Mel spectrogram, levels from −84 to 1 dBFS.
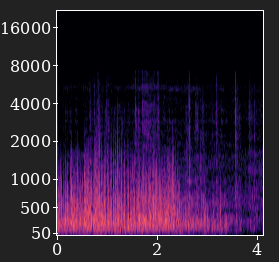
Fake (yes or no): no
